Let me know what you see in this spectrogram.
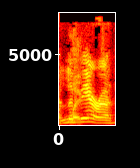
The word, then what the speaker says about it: Libera: Yeah, Libera, though, is his last name. – Libera. – L-I-B-E-R-A.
